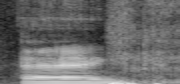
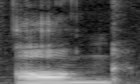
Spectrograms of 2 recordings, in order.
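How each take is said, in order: First: The name has its usual, familiar pronunciation. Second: The name has the film's different pronunciation. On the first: "the announcer refers to it like like it's like Aang" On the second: "they pronounce it differently in that movie"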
